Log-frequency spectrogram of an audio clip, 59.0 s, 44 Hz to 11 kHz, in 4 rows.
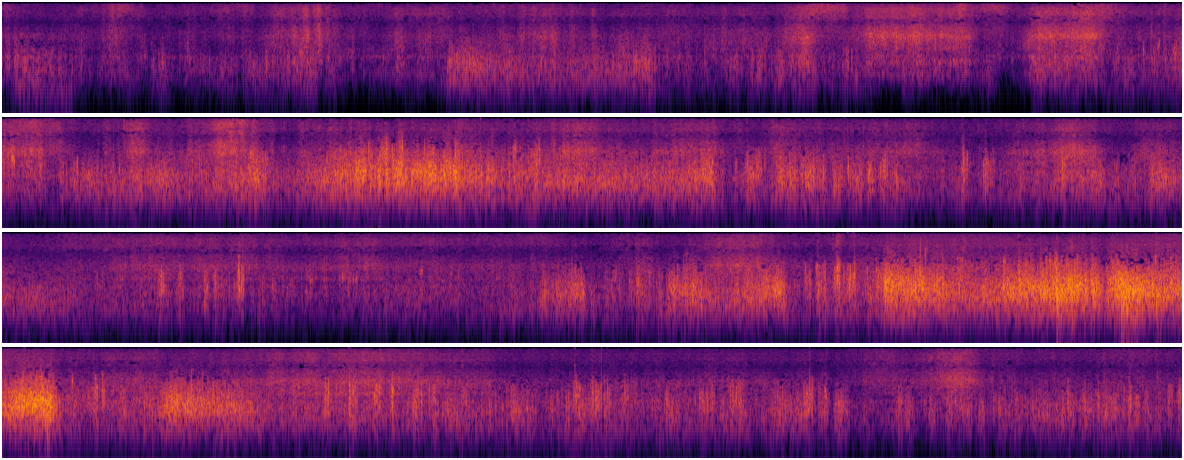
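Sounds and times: skis scraping over snow: 0.0s - 26.1s, 37.6s - 50.8s
wind on microphone: 0.0s - 59.0s.

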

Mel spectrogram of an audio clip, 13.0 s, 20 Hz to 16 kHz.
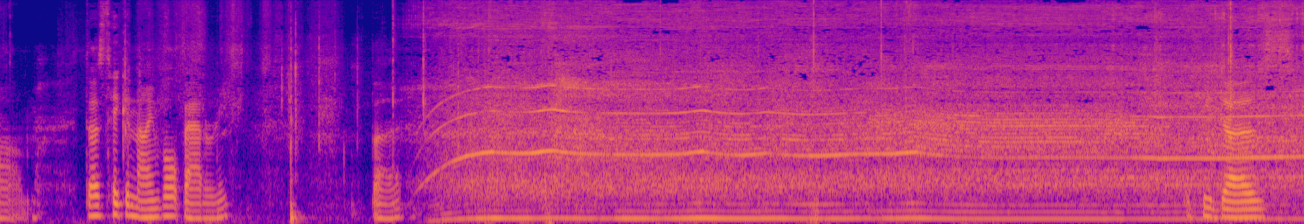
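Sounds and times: small fan motor whining: 4.0s - 13.0s.

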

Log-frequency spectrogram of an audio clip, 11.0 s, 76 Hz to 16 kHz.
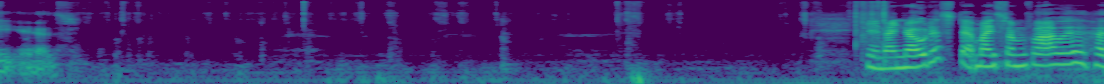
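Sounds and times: paper rustling: 0.6s - 7.1s, 7.7s - 9.2s.

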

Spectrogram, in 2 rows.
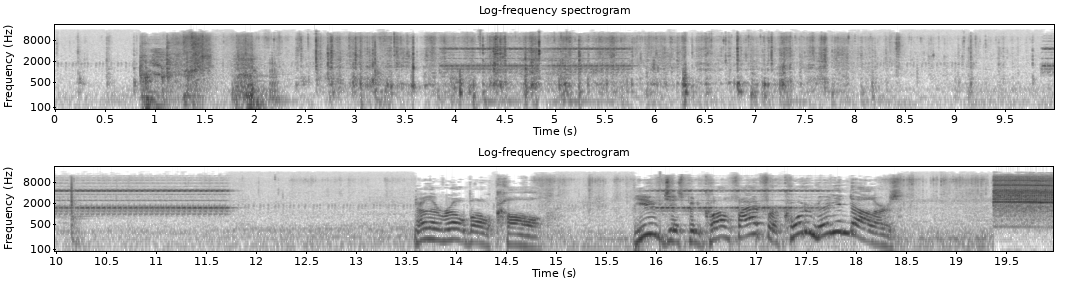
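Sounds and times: telephone ringing: 3.8s - 6.3s, 9.8s - 12.0s, 15.8s - 18.0s, 19.4s - 19.9s.

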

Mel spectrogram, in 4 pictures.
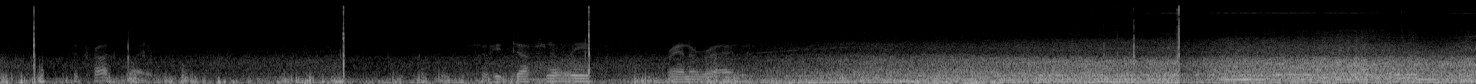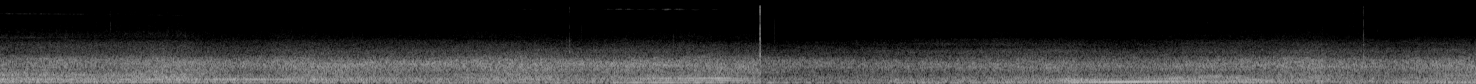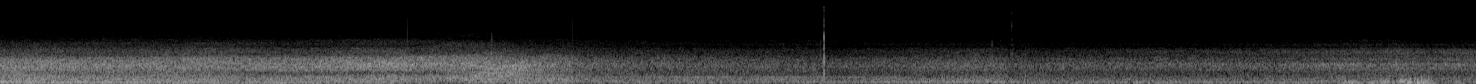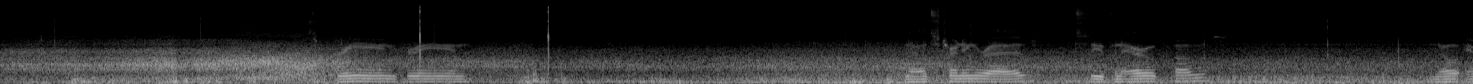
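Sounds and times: traffic passing: 0.0s - 59.0s
engine accelerating: 7.2s - 55.4s.

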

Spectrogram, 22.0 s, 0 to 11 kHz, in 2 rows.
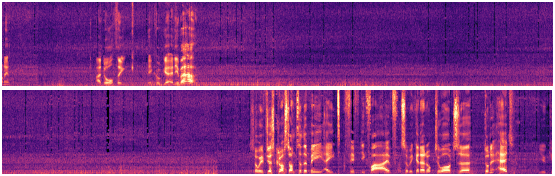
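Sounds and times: motorcycle engine humming: 0.0s - 22.0s
wind noise: 0.4s - 2.0s, 2.6s - 15.4s.

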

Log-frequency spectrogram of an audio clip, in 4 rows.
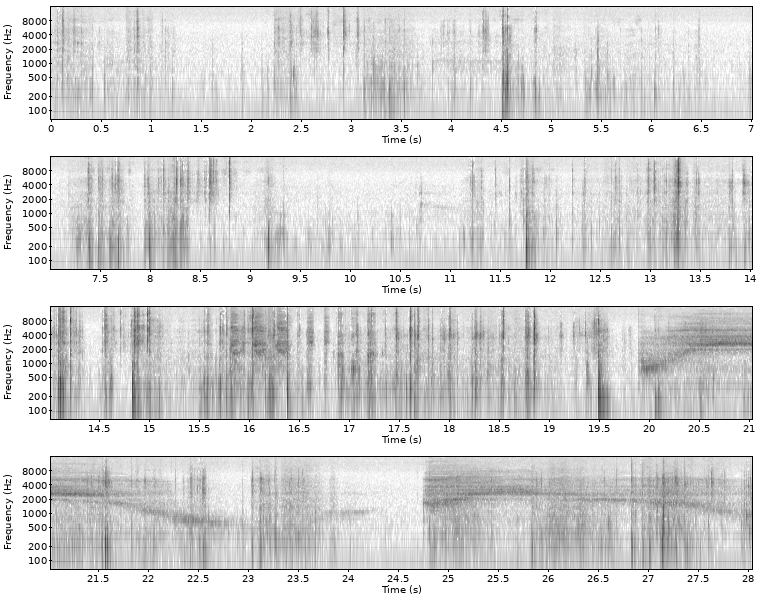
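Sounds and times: plastic toy parts clicking: 2.2s - 3.3s, 3.9s - 4.9s, 7.3s - 8.9s, 11.2s - 19.6s, 20.2s - 23.6s, 25.0s - 28.0s.

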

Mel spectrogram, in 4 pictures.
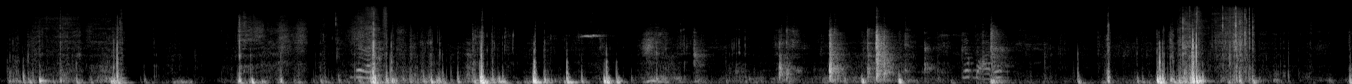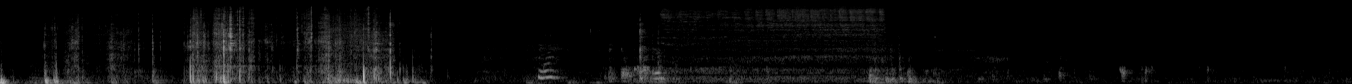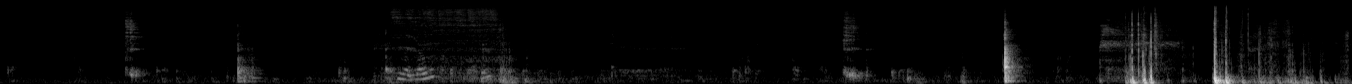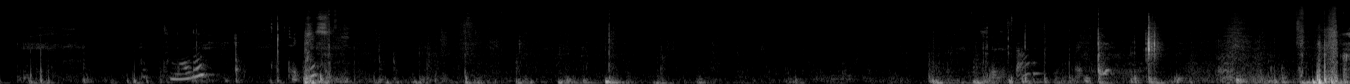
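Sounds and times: rustling on microphone: 0.0s - 7.4s
rustling: 10.7s - 17.8s.

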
